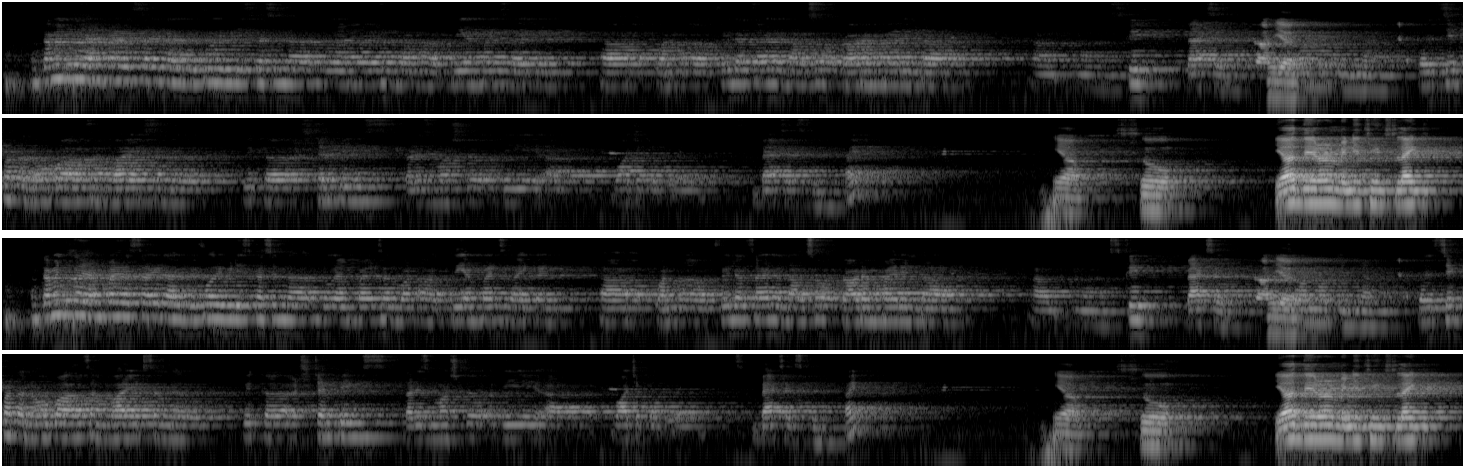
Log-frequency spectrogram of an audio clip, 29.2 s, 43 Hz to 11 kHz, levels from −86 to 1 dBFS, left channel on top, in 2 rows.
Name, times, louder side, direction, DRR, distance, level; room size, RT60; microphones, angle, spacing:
voice 1, 0.0-5.6 6.0-9.7 10.3-11.6 11.8-12.3 12.7-13.8 14.2-16.7 17.0-21.6 22.1-23.2 26.1-26.2, right 1 dB, 60° right, 1 dB, 0.7 m, -43 dB
voice 2, 12.5-13.0 25.1-25.4 25.9-26.3 27.3-28.9, left 2 dB, 10° left, 5 dB, 0.3 m, -31 dB
13.0 x 5.7 x 3.1 m, 2.5 s
head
